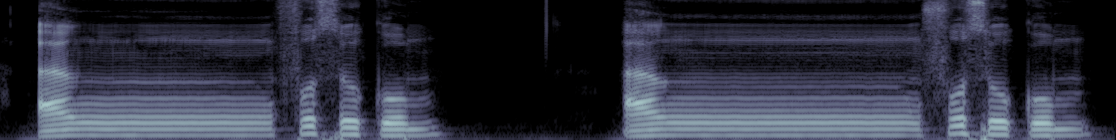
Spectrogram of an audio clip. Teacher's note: নুন সাকিন এরপরে ফা ইকফার হরফ, এখানে ইকফা গুন্না হবে, অর্থাৎ আন এইটা নাকের ভিতর লুকায়ে পড়তে হবে।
